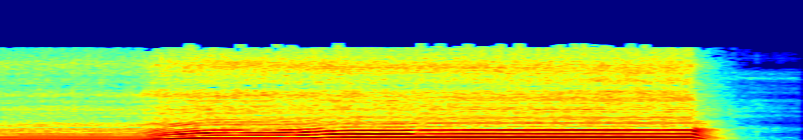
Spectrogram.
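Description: A small, light variable-speed electric sander whirs loudly up close on a wood edge, its pitch rising as it speeds up, holding steady, then winding down at the end.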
